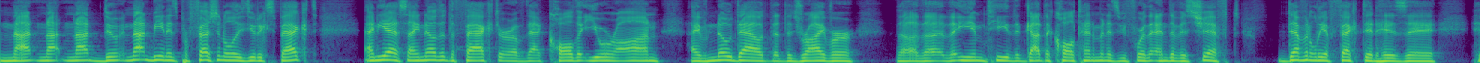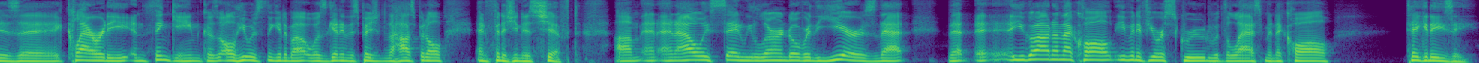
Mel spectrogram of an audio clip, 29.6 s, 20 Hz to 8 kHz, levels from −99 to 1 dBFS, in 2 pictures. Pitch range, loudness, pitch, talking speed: 140-160 Hz, -20 LUFS, 150 Hz, 220 wpm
